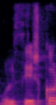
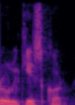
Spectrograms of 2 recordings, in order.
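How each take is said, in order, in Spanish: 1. La c después de 'Ul' es suave. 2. La c después de 'Ul' es una k dura. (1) "yo los nombres los he leído eh, en purito español" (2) "dice que este hombre se llama Ulquiscor"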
